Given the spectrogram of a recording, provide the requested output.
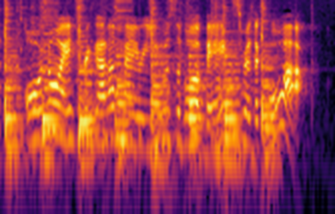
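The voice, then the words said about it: Minnesotan accent. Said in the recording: “To give you an idea of the Minnesotan accent... This is the sound of the Minnesotan accent.”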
